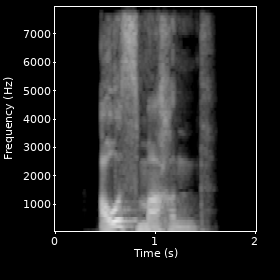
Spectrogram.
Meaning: present participle of ausmachen
- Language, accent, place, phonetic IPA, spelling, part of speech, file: German, Germany, Berlin, [ˈaʊ̯sˌmaxn̩t], ausmachend, verb, De-ausmachend.ogg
